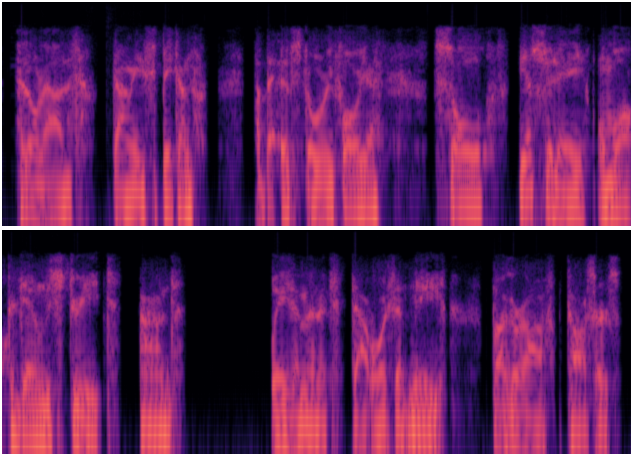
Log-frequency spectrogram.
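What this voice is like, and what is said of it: Fake Irish accent. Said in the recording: “I don't know if that was a real Irish accent or not. ... Of course it wasn't.”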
